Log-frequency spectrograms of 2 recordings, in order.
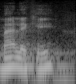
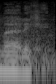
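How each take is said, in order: First: The first vowel is a short a. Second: The first vowel is a long a. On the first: "If you want to say it Maliki, you just, as it were, ignore that" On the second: "supply a dagger alif, and you've got your pronunciation Maliki"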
